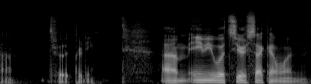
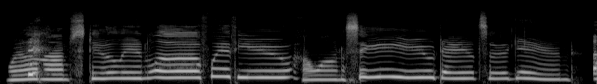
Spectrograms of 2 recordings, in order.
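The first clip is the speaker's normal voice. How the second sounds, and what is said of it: Sung impression in high head voice. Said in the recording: “It's like all head voice. ... my Neil Young impression ... he sings in his head voice.”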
